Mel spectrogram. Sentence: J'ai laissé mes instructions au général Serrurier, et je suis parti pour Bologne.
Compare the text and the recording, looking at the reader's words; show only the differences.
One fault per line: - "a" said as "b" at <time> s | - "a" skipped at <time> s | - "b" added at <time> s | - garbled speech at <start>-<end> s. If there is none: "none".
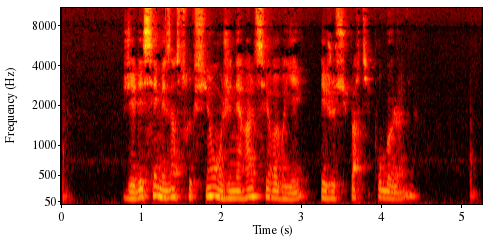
none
